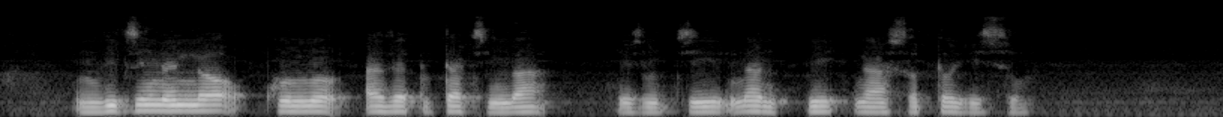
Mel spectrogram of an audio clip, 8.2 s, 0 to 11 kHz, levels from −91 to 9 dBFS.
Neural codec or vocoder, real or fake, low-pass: codec, 16 kHz, 2 kbps, FunCodec, trained on LibriTTS, 25 frames a second; fake; 7.2 kHz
